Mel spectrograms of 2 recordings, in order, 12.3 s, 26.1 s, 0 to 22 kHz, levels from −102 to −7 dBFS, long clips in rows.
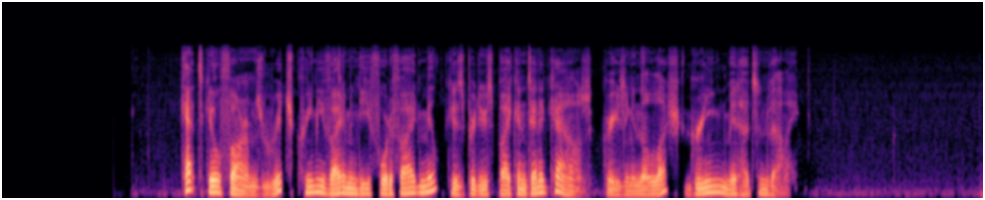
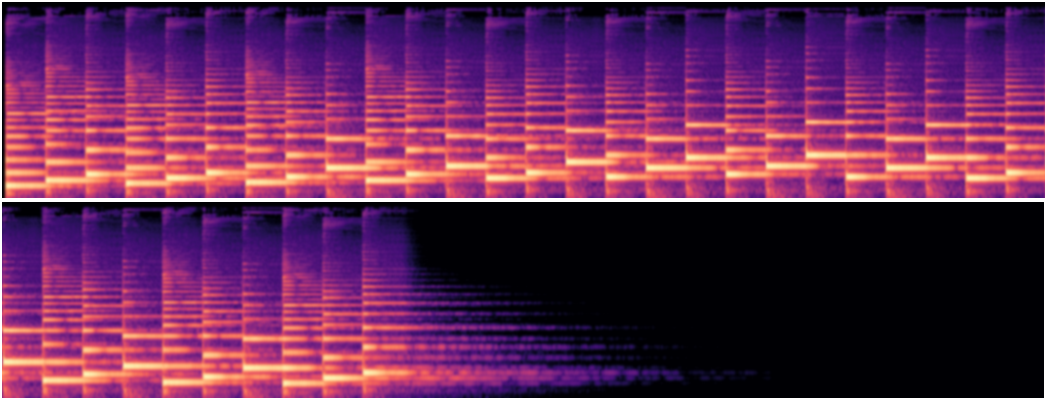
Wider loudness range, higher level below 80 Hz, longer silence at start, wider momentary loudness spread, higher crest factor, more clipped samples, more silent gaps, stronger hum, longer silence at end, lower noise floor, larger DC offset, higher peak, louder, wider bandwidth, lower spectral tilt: first, 7 LU vs 2 LU; first, -48 dBFS vs -56 dBFS; first, 2.25 s vs 0.05 s; first, 9 LU vs 3 LU; first, 24 dB vs 14 dB; neither; neither; neither; second, 2.4 s vs 7.7 s; about the same, under -90 dBFS vs under -90 dBFS; neither; about the same, -2 dBFS vs 0 dBFS; second, -24 LUFS vs -14 LUFS; second, 8.2 kHz vs 17.5 kHz; first, -8 dB/octave vs -5 dB/octave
